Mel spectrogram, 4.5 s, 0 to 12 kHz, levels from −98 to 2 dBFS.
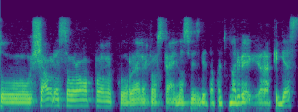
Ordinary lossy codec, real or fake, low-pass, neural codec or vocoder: Opus, 64 kbps; fake; 7.2 kHz; codec, 16 kHz, 4 kbps, FreqCodec, larger model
